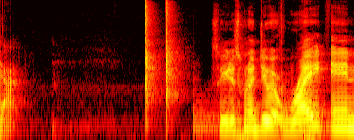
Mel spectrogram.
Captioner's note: taps brush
